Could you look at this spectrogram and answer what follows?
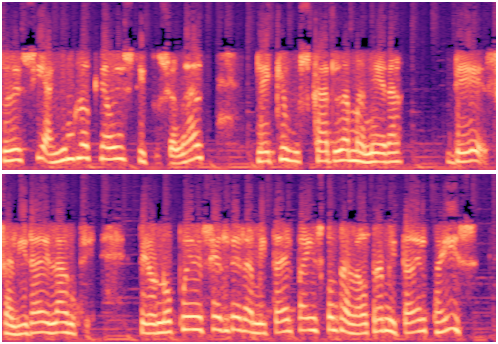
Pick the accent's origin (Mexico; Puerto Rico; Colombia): Colombia; tenemos que abordar como colombianos en democracia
